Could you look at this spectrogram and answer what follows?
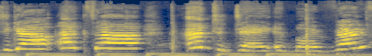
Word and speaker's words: Aqsa: It's not Aqsa, even though it says A-Q-S-A. It's Aqsa, pronunciation. You don't say pone, you say phone. So it's Aqsa.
